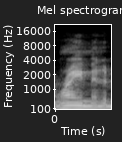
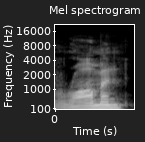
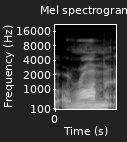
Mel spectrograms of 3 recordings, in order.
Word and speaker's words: ramen: pronunciation of it but I always called it Raymond but I think the actual proper one's called Ramen um anyway they decid to open up a restaurant Ramen a ra Ramen a noodle shop uh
